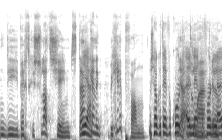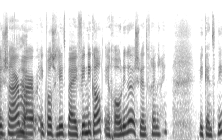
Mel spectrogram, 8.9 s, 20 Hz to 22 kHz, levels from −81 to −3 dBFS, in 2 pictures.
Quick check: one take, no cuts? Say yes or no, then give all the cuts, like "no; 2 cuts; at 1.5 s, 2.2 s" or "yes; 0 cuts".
no; 3 cuts; at 3.0 s, 5.2 s, 6.5 s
